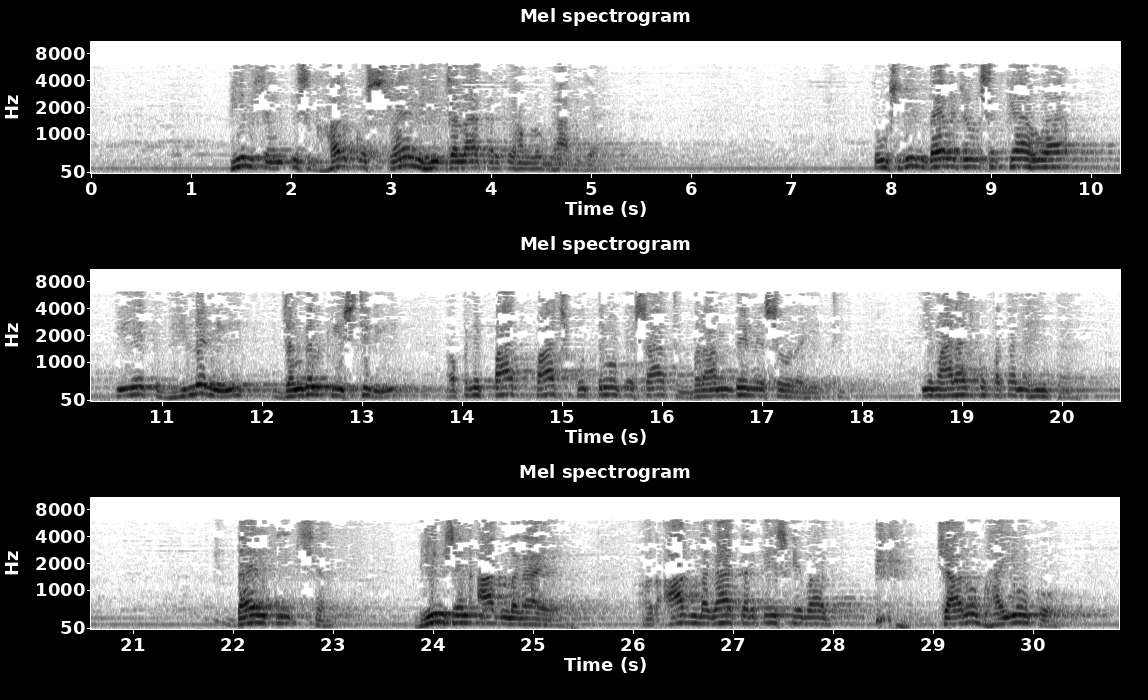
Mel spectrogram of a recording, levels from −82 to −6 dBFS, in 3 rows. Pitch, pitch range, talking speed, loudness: 160 Hz, 145-180 Hz, 115 wpm, -18 LUFS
